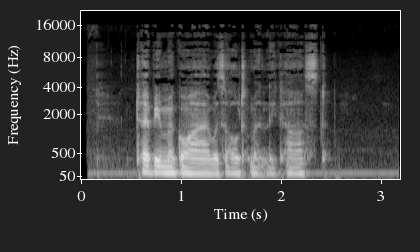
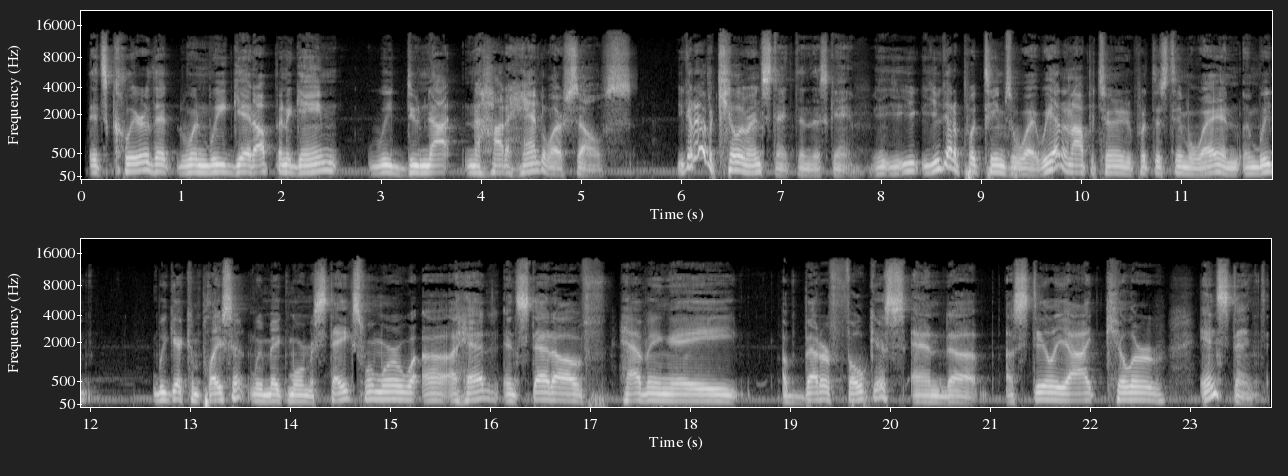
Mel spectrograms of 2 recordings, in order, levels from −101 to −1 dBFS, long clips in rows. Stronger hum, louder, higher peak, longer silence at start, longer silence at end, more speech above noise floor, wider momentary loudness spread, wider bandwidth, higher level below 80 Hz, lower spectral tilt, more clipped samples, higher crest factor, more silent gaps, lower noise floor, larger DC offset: neither; about the same, -22 LUFS vs -23 LUFS; first, -4 dBFS vs -8 dBFS; about the same, 0.15 s vs 0.1 s; first, 0.75 s vs 0.05 s; about the same, 27 dB vs 29 dB; first, 14 LU vs 9 LU; second, 13 kHz vs 14.5 kHz; about the same, -52 dBFS vs -52 dBFS; first, -6 dB/octave vs -4.5 dB/octave; neither; about the same, 18 dB vs 14 dB; neither; second, -48 dBFS vs -52 dBFS; neither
